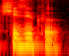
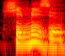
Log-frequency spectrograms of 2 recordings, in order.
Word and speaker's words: Shimizu: for example in haikyuu you want to make shizuku wait what the did i just say shimizu sorry sorry haiki fans i've mispronounced her name but yeah shimizu kiyoko shimizu you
